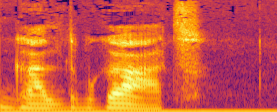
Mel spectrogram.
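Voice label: Tlacochahuaya Zapotec; twenty-seven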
